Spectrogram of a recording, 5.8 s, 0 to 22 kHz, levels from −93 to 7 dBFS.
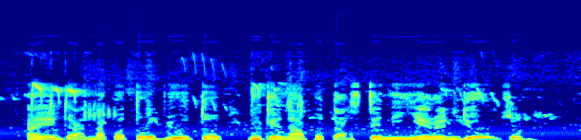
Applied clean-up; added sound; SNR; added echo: classical method spectral subtraction.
